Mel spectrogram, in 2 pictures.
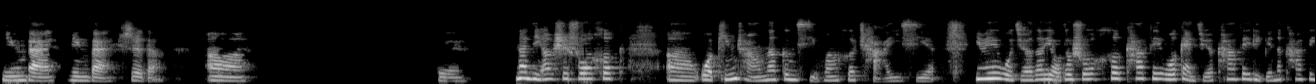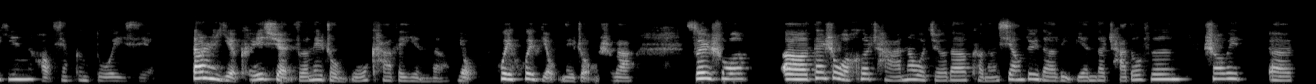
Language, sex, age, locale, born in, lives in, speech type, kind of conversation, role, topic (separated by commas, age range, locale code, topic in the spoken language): Chinese, female, 45-49, zh-TW, China, United States, conversation, unstructured, none, 你觉得喝茶和喝咖啡哪个更提神？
